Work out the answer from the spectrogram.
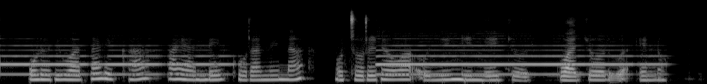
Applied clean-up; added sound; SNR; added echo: neural mask model RNNoise.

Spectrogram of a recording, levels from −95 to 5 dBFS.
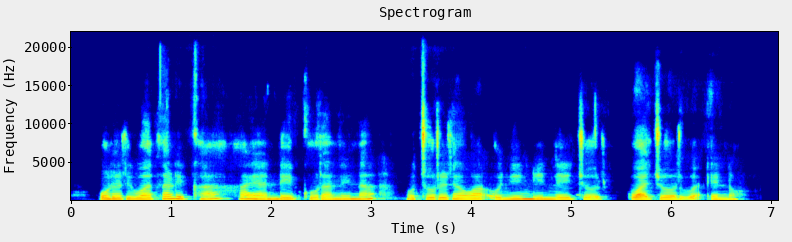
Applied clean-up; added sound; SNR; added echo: neural mask model Resemble Enhance denoiser.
